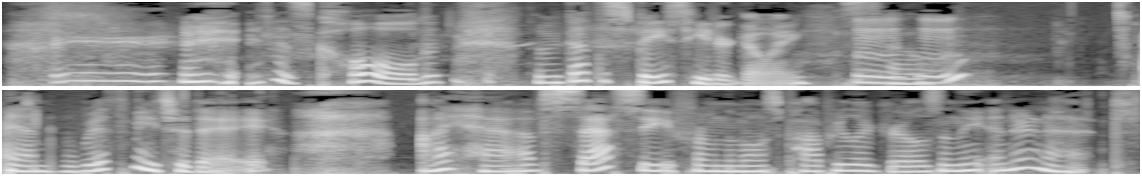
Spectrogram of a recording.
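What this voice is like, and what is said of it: Nice, quiet, sexy voice. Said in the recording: “You do such a nice, quiet, sexy voice.”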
